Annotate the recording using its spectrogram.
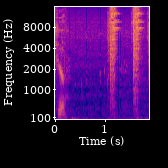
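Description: A metal lock pick clicks inside a lock.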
